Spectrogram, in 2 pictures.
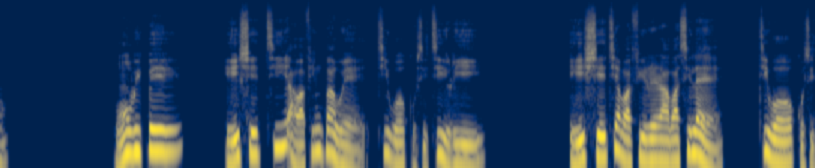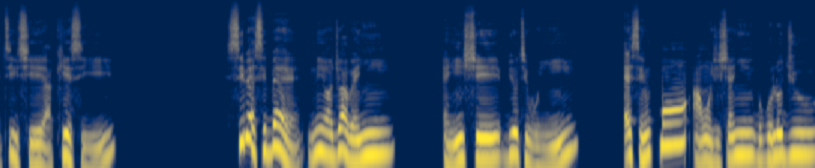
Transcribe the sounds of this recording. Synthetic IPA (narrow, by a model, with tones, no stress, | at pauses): w̃ɔ̃˦wi˦k͡pe˦ | e˨i˨˦ʃe˧tʰi˦a˦˨wa˨˧˦fi˧n̩˦ɡ͡ba˦˨wɛ˨ti˨˦˨wɔ˧ko˨si˨˦ti˨˦˨ɾi˧ | e˨i˨˦ʃe˧ti˦a˦˨wa˨˧˦fi˧ɾe˧ɾa˧wa˧si˦lɛ˦˨ | ti˨˦˨wɔ˧ko˨si˨˦ti˨˦i˦˨ʃe˧a˨kʰi˨˦e˦˨si˨˦ | si˨˦bɛ˦˨si˨˦bɛ˦˨nĩ˨˦ɔ˧d͡ʒɔ˦a˦˨wɛ˨j̃ĩ˦ | ɛ˨j̃ĩ˨˦ʃe˧bi˦o˦ti˧wo˨j̃ĩ˨˦ | ɛ˧si˨n̩˦k͡pɔ̃˦a̰˦˨w̃ɔ̃˧i˨ʃi˨ʃɛ˧j̃ĩ˦ɡ͡bo˧ɡ͡bo˧lo˦d͡ʒu˦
